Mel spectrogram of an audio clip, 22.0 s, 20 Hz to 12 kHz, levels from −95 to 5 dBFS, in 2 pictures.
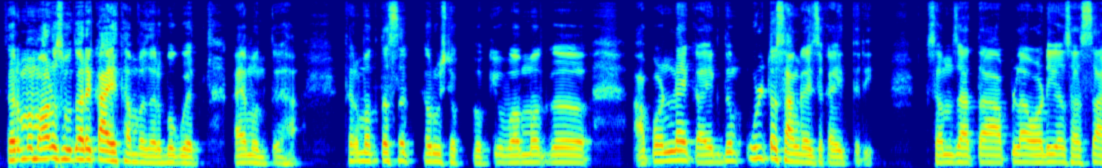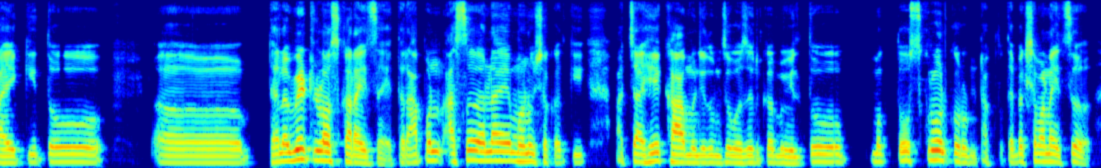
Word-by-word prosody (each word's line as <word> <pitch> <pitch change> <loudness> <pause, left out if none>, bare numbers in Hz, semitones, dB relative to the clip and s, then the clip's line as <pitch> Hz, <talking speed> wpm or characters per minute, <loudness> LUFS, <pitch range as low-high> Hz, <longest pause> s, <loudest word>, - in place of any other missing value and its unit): तर 190 +1 +8
मग 215 +2 +3
माणूस 215 0 +6
म्हणतो, 205 0 +5
"अरे 205 0 +9
काय, 190 -3 +9
थांबा, 150 -2 -1
जरा 135 -1 0
बघूयात 135 -2 0 0.4
काय 135 +1 -1
म्हणतोय 130 -3 -5
हा". 115 -2 -10 0.5
तर 165 - -2
मग 165 -1 -2
तसं 170 +1 +1 0.2
करू 155 0 0
शकतो. 135 -2 -7
किंवा 140 -1 -2
मग 145 0 -4
अ, 145 -1 0 0.6
आपण 165 +1 -1
नाही 185 -1 +4
का, 145 -5 -3
एकदम 150 +4 -2
उलटं 220 -1 0
सांगायचं 155 -8 +1
काहीतरी. 125 -1 -7 0.6
समजा 145 +1 -2
आता 145 +1 -3
आपला 145 +2 -3
ऑडियन्स 145 0 -1
असा 135 +2 -2
आहे, 135 -1 +1
की 140 +3 -10
तो 150 -1 -1 1.0
अ, - - -11 1.1
त्याला 155 +3 0
व्हेट 205 +1 +8
लॉस 175 -2 +5
करायचं 135 -7 -1
आहे, - - -10
तर 140 - -5
आपण 180 +6 -1
असं 175 +4 +2
नाही 180 0 +3
म्हणू 160 -1 +1
शकत, 140 -3 -7
की 145 0 -9 0.3
"अच्छा 160 - -3
हे 155 +4 +1
खा, 150 -4 +4
म्हणजे 140 0 -2
तुमचं 140 +1 -4
वजन 135 0 -2
कमी 140 -1 -4
होईल." 125 -1 -1
तो 155 0 -1 0.6
मग 155 - -4
तो 90 0 +1
स्क्रोल 190 -1 +4
करून 150 -4 -3
टाकतो. 120 -2 -17
त्यापेक्षा 150 +4 -4
म्हणायचं, 155 -2 -2
150 Hz, 175 wpm, -24 LUFS, 140-170 Hz, 1.1 s, अरे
